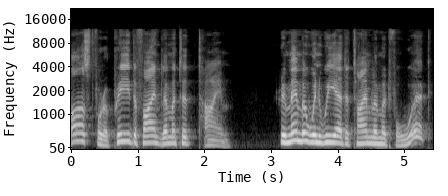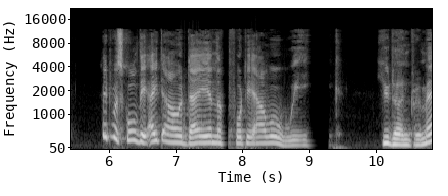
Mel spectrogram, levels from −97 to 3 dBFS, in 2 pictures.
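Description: Repeated stalls (stutter) run from 6.93 to 8.95 s: packets kept arriving late, so the jitter buffer emptied 37 times, and the speech drags and hiccups as the last sound is stretched over gaps of up to 100 ms, filling about a quarter of that stretch. A call audio freeze follows at 8.97 to 9.31 s. The sound hangs for 0.32 s, a held buzz or hiss fading into about 0.22 s of silence before the speech resumes where it stopped, which points to packets likely held up in transit while the buffer ran dry. From 10.34 to 10.78 s a jitter buffer slow-down repeats single pitch periods to rebuild its reserve, adding 41 ms so the speech plays at 93% speed with unchanged pitch and a drawn-out feel. Overlapping it, repeated stalls (stutter) return from 10.40 to the end at 10.85 s, with eight brief gaps of at most 14 ms, a lighter flutter heard through the Opus call path's 12 kHz bandwidth.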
